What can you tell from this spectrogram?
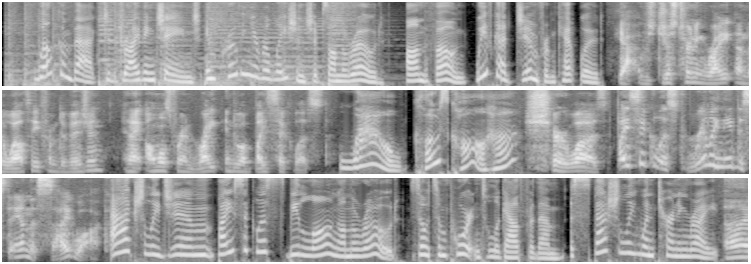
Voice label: Radio Motorist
